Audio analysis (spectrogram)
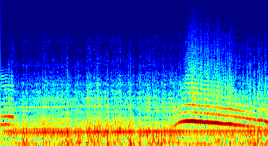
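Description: A motorcycle engine runs during a group morning ride, a steady loud drone that rises in pitch near the end as the bike accelerates, close by with no clear talk.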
